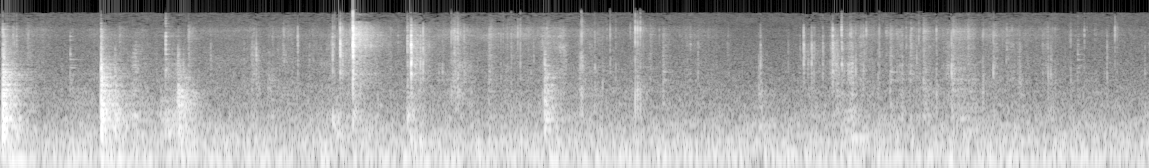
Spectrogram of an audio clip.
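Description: Metal drapery pins clicking and tapping against the curtain rod's small hardware carriers as they are hooked in one by one. It is an irregular scatter of sharp little clicks, most of them in the first five seconds, with the loudest about two and a half seconds in.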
